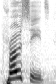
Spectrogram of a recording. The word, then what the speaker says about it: proceeds: Okay, so the accent is on the first syllable, proceeds.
